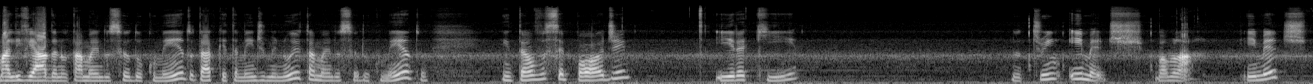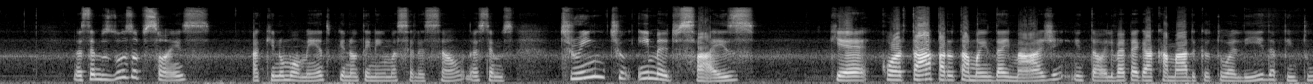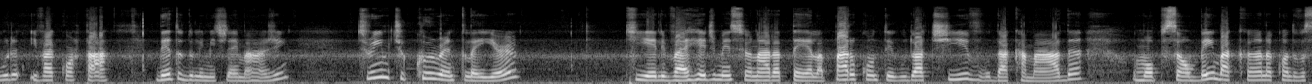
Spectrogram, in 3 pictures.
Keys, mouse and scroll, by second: 11.8 click.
